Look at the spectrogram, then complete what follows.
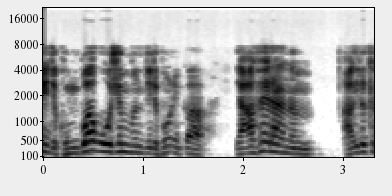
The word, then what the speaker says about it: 야훼: 그래서 이제 처음 들어올 때 번역하시던 분들이 여호와라는 말로 번역을 했는데 나중에 이제 공부하고 오신 분들이 보니까 야훼라는 이렇게 발음하는 거야 라고 했는데 그분들이 좀 신학이 좀 그래서 보수적인 교단에 있는 분들은 야훼라는 말 안 쓰고 여호와라는 말을 써요.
